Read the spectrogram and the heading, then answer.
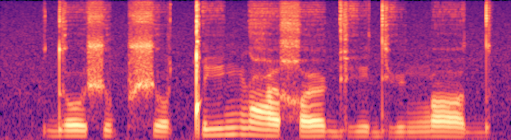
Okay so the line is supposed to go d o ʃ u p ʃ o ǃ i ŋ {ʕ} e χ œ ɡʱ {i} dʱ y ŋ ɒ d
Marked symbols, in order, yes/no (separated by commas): yes, yes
